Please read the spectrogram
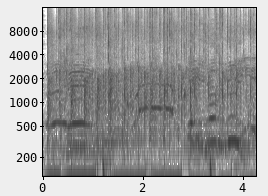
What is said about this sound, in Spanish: Un aplauso para el presentador.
